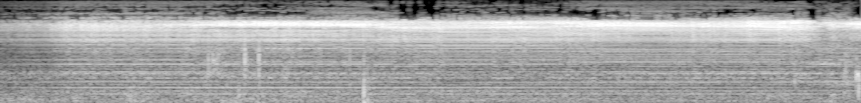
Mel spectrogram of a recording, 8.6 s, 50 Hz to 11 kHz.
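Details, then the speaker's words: Behringer Eurorack UB1002 mixer feeding valve amps gives a steady mains hum with a bright hissy edge; the hum comes from the mixer, not the valves, and disappears when the mixer is off; recapping is the intended fix. "yep safe that's the noise floor on the Beringer you know you would have thought that was the valves making that sign if you turn it off it's gone that horrible hum sound is there"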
